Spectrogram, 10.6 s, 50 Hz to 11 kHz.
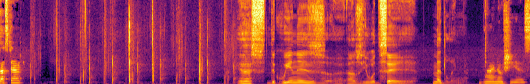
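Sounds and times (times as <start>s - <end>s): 
speech: 0.0s - 0.6s, 4.8s - 10.6s
footsteps of people walking in palace gardens: 0.4s - 5.3s.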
